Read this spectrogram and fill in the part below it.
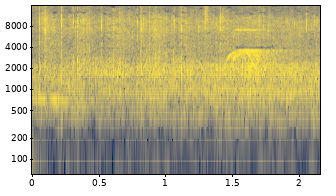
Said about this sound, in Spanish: ¿Qué más necesitamos? El liderazgo en Amway. Si conocen a ese personaje nuestro presidente amo? un aplauso para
